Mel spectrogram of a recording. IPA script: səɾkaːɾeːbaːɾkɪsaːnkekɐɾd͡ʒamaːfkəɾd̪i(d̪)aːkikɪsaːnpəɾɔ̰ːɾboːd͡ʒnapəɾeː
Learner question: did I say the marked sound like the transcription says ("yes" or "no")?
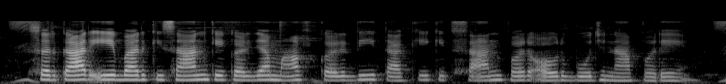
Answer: no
